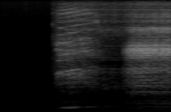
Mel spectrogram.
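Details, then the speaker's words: Truma SER caravan mover motor powered directly, polarity reversed, turns very slowly with a thin, steady electric whine that shifts higher after about a second; the motor is working. "there you go. Moving very, very slowly, and you can hear it making a noise. So we know that's working."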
